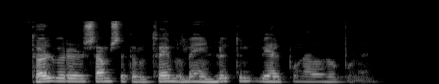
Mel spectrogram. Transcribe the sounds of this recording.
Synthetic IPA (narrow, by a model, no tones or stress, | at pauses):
t̪ʰœlvʏɾʏɾʏsamsɛt̪aɾut̪ʰveːjmʏɾmeːjɪnlʏːt̪ʏmvjɛːlpuːnaðɔhɦœwɣpunaðɪ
